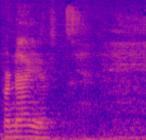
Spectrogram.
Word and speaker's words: Pranaya: Is that how you say it? Pranaya? Pranaya.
